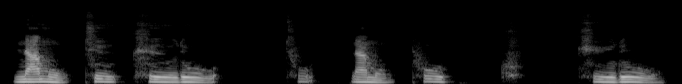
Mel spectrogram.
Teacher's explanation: There's the rounded u and the unrounded u that have like the same height and backness. It's kind of hard for me to do both of them when they appear in consecutive syllables.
